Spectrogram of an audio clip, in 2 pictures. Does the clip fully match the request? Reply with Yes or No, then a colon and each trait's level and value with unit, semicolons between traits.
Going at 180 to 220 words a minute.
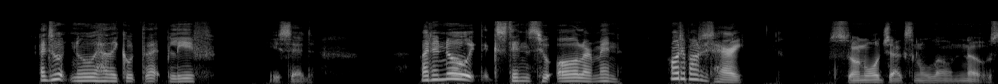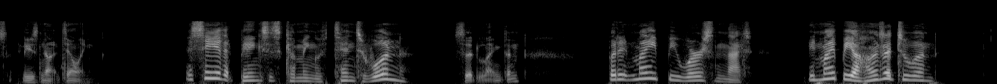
No: average, 170 wpm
